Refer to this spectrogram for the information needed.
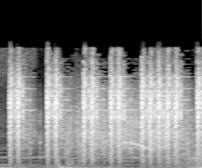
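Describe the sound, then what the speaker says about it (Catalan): A volley of gunshots fired into the air in a wartime scene: rapid, loud, overlapping cracks and bursts that run continuously through the clip without pause. "uns trets a l'aire com a fi de treva"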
